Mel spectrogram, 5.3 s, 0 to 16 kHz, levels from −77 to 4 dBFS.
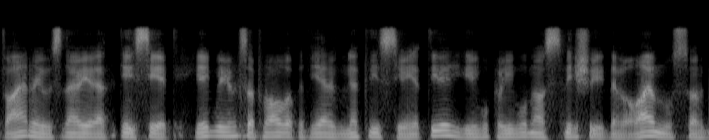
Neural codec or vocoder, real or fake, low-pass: codec, 16 kHz, 0.5 kbps, FreqCodec, larger model; fake; 7.2 kHz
